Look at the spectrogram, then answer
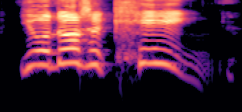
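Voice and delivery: high, very loud accusation; furious scream. A narrator's reading. Mad cousin pinning the Duchessa down, screaming at her. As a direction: scream it out in outrage. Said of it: "he screamed at her".

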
